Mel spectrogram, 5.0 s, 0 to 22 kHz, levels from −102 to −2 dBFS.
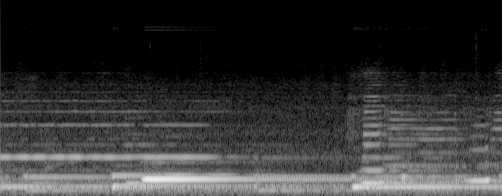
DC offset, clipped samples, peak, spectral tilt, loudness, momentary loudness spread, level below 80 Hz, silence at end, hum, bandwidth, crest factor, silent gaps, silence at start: under 0.1%; under 0.1%; -8 dBFS; -13 dB/octave; -23 LUFS; 19 LU; -60 dBFS; 0 s; none; 3.1 kHz; 16 dB; none; 0 s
